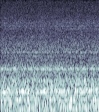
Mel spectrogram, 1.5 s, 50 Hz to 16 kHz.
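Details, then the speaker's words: Joyzis 300 W portable power station, cooling fan first kicking in after running about half an hour under light load; quiet steady airy whoosh, faint even tone, no rattle or grind, normal cooling fan operation. "it finally had a fan come on. It's not real loud."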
